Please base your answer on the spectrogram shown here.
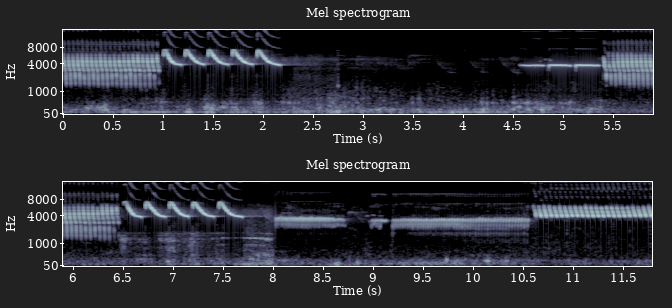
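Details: Canary song offered as a tutor for other canaries: high, buzzy rolled trills alternating with quick falling whistle runs, a thin steady whistle, and long rattling tours, with pauses filled by low background rumble.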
